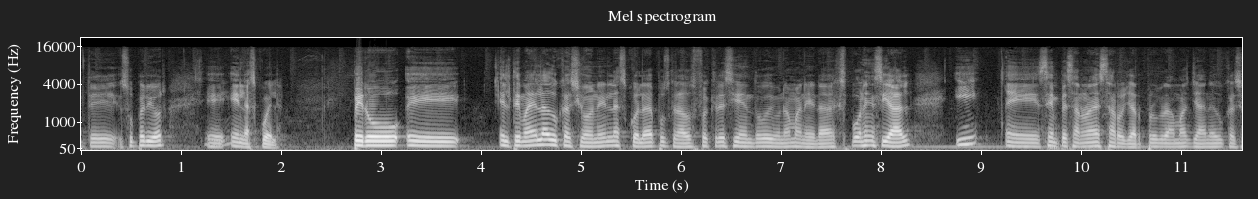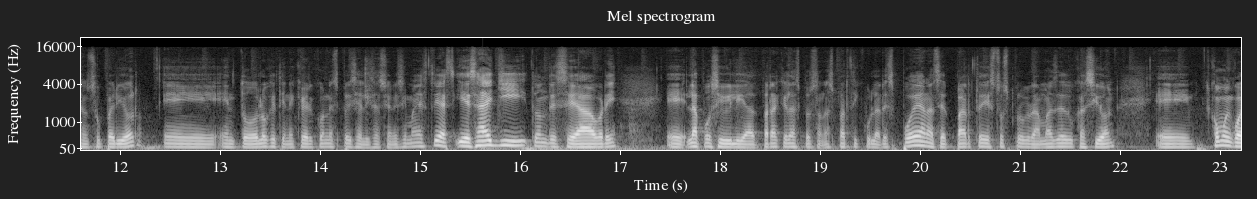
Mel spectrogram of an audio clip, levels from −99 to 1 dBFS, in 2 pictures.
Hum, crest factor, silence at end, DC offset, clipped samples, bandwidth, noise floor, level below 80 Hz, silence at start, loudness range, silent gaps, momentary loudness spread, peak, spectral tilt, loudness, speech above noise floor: none; 18 dB; 0 s; under 0.1%; under 0.1%; 15 kHz; -45 dBFS; -40 dBFS; 0 s; 8 LU; none; 12 LU; 0 dBFS; -7 dB/octave; -18 LUFS; 28 dB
